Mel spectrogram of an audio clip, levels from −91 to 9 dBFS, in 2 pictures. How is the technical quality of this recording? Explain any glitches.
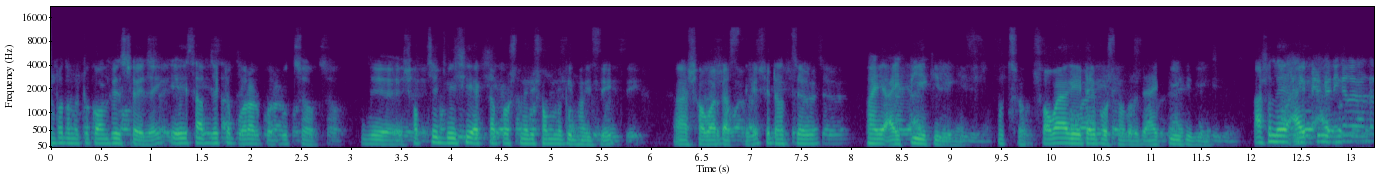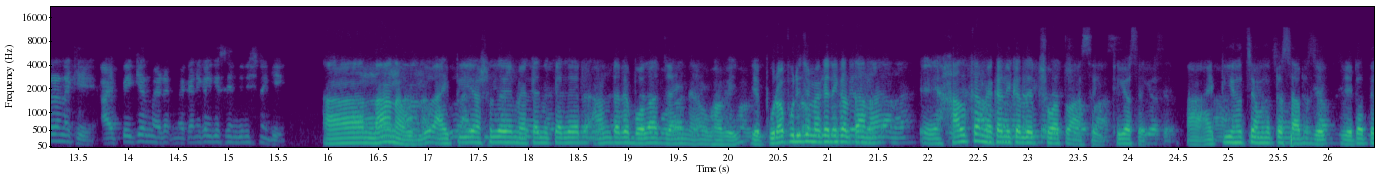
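The recording has one persistent fault: echo with no canceller, present from start to finish. The far end plays the call through a loudspeaker. Its microphone picks that sound up and sends it straight back, with nothing to remove it. Each phrase of speech returns after roughly a third of a second, the round trip through the network. The copy sits about 11 dB below the original. It sounds thinner, a constant ghostly shadow trailing the talker.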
